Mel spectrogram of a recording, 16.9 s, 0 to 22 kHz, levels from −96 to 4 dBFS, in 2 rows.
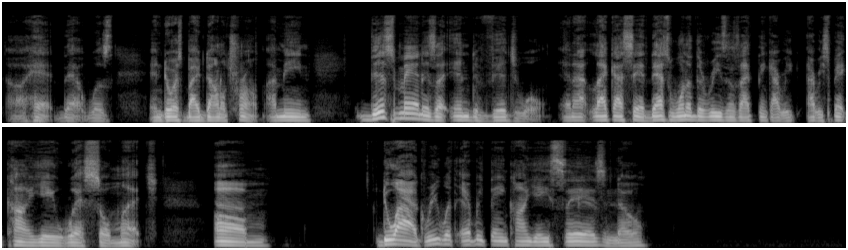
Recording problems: uneven, jittery; strongly; from 0.5 to 15 s

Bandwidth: 13.5 kHz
